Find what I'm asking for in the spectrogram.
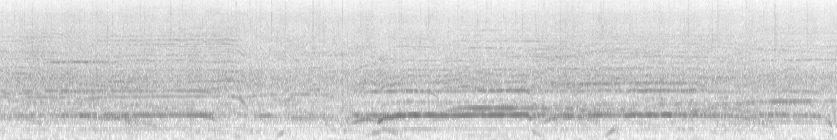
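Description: A church congregation at a worship service breaks into applause and shouted praise, a dense sustained crowd roar that swells midway, with a sustained musical tone running beneath it.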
